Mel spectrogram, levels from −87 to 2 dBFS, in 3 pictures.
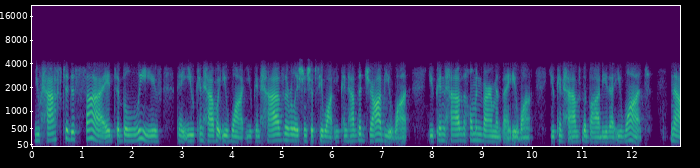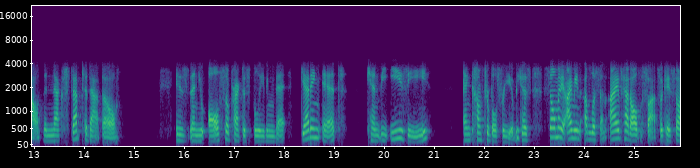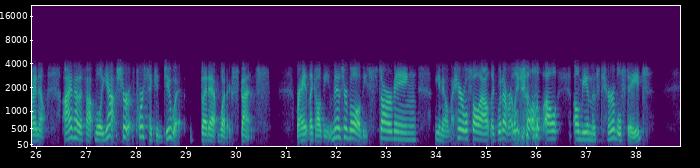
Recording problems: phone-call audio

